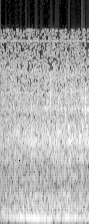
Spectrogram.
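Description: A car engine idles steadily, a continuous low rumbling hum with no changes in pitch and no voices.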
